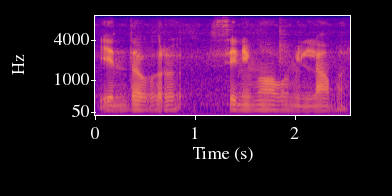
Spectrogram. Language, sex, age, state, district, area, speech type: Tamil, male, 30-45, Tamil Nadu, Dharmapuri, rural, spontaneous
